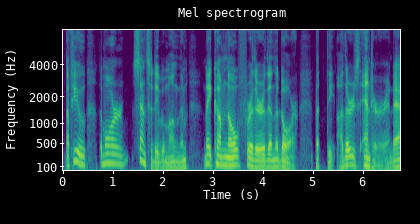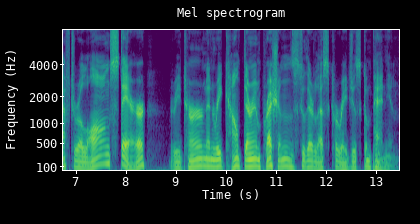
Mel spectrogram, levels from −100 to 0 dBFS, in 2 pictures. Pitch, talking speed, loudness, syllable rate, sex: 100 Hz, 145 wpm, -22 LUFS, 4.3 syllables/s, male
